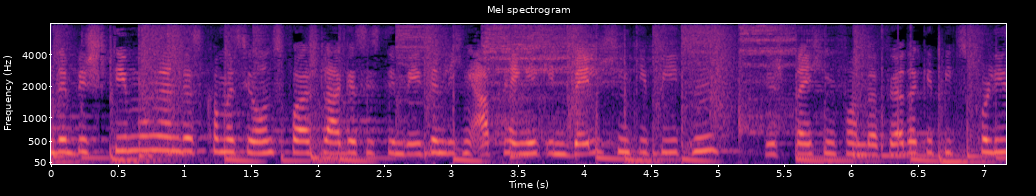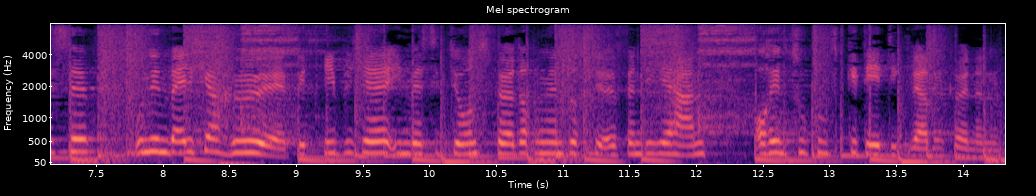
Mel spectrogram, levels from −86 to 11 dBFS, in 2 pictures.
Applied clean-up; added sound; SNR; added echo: none; Drum kit; 9 dB; none.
